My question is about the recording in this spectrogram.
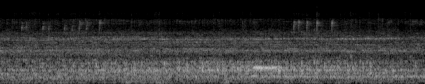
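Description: Model train of Mk2 coaches running along the layout's track: a steady running noise, with a brief louder tone about two and a half seconds in.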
